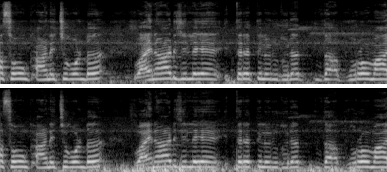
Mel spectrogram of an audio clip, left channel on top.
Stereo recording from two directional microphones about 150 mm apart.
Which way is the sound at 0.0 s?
Centre (ahead or behind).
